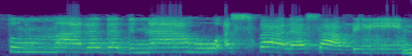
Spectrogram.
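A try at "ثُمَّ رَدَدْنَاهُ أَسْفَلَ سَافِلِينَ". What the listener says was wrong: لیکن زبر زیر پیش کو نہ کھینچیں. ثم نہیں، اسفلا نہیں، ثم اسفل.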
